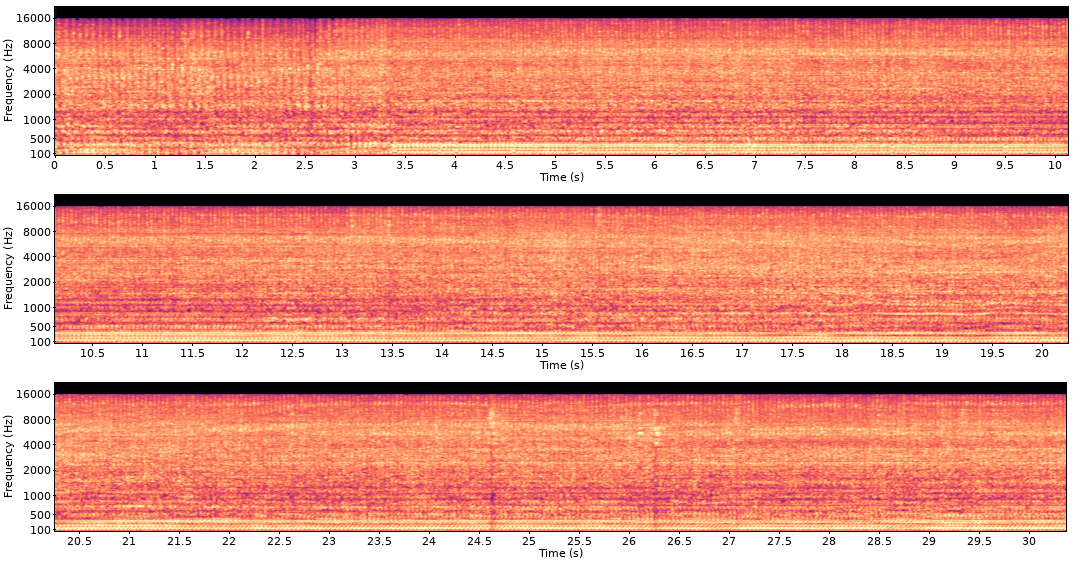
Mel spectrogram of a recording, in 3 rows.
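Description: Craftsman Eager 1 edger's small 3.8 hp Tecumseh single-cylinder engine running just after starting. Its speed wavers for about the first three seconds, then it settles into a steady run as the edger is pushed along the lawn edge.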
